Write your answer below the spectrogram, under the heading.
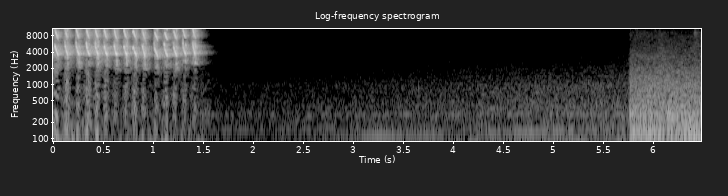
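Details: Cililin bird in gacor song, a rapid burst of high, piercing trilled notes lasting about a second and a half, then near silence before a wash of background noise.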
